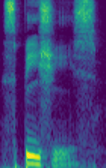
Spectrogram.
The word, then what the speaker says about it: species: you have been pronouncing the second word is this in this word the stress force on the first syllable and the word has two long vowels which is an uncommon situation that's the vowel e uh in the word and the word is actually pronounced as species species instead of species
